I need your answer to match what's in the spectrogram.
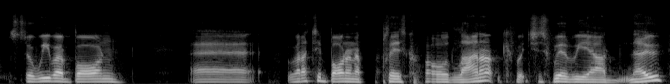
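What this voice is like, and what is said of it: Scottish accent. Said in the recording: “I think the accent's a giveaway, but we are Scottish.”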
